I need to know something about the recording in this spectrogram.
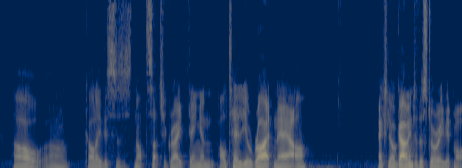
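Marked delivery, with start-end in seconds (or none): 0.2-3.0 hushed, soft murmur under the breath. Retelling what people at a cafe were saying: imitating hushed tones. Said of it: "in hushed tones".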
